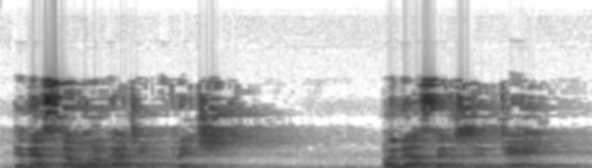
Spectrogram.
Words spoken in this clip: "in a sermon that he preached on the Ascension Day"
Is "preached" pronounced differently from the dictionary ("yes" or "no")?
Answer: no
